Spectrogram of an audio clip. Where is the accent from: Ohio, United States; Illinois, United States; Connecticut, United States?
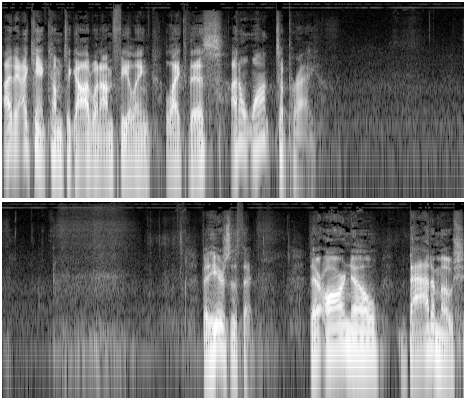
Connecticut, United States; I'm from Connecticut, so I can say that.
